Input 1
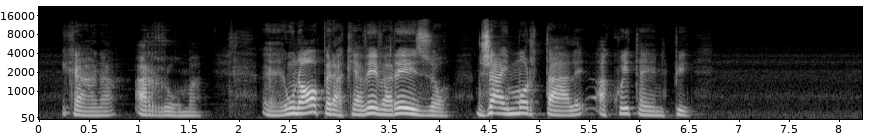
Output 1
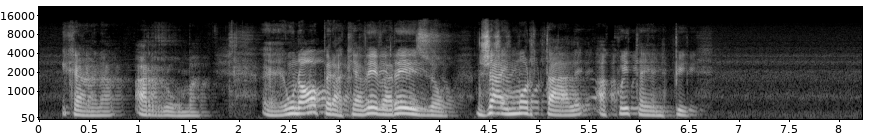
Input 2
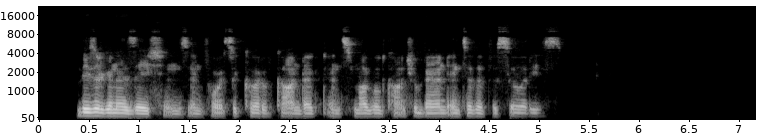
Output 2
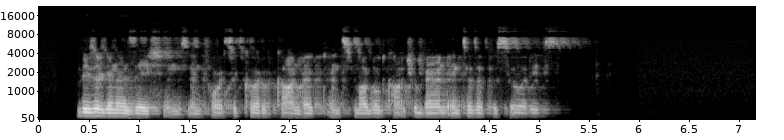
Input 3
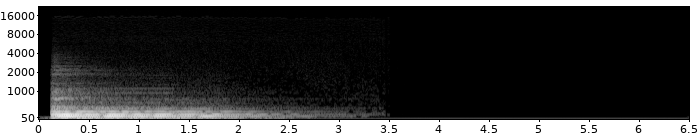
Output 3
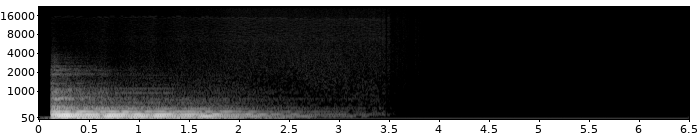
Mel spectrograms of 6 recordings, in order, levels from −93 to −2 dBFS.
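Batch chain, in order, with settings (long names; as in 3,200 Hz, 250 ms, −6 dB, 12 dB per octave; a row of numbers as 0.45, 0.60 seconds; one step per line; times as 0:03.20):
feedback echo with a high-pass in the loop 108 ms, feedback 17%, high-pass 220 Hz, level −13 dB
one half of a high-frequency compander encoder only
loudness normalisation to −24 LKFS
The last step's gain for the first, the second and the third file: +2.0, +3.5, −4.0 decibels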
